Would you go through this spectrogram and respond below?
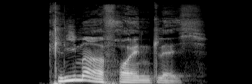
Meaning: climate friendly
- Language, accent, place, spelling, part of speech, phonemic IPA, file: German, Germany, Berlin, klimafreundlich, adjective, /ˈkliːmaˌfʁɔɪ̯ntlɪç/, De-klimafreundlich.ogg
